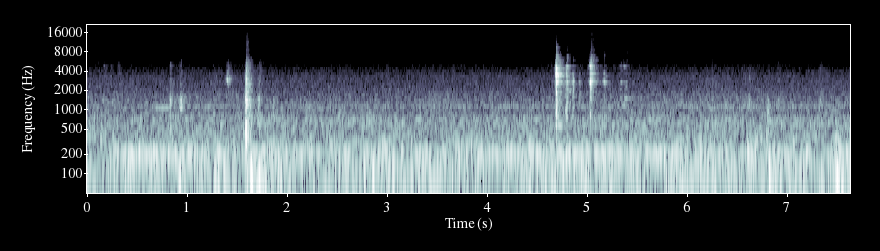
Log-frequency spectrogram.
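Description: A metal fork clinking against a ceramic plate and a metal baking tray while kofta is served. There is one sharp clink about one and a half seconds in and two more close together near five seconds, over a low steady hum.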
